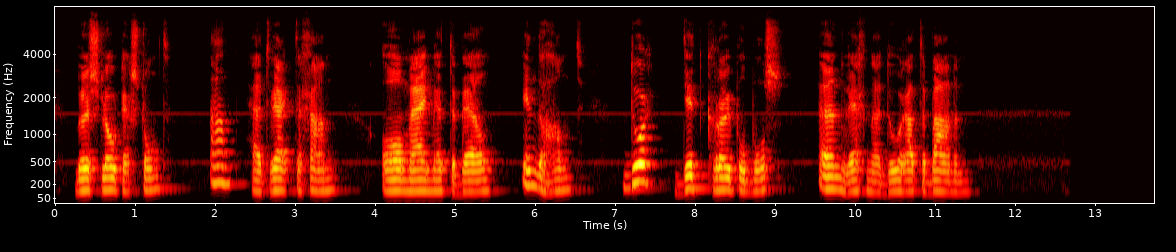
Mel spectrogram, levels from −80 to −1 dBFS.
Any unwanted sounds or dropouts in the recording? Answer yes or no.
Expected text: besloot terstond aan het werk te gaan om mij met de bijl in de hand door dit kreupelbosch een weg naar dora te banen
no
